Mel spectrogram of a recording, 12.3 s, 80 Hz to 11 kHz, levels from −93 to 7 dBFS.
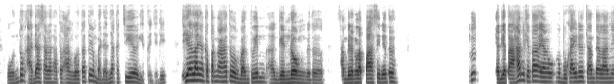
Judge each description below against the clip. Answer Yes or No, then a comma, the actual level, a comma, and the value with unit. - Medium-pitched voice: Yes, medium, 155 Hz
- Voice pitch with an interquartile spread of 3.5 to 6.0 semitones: Yes, average, 3.9 semitones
